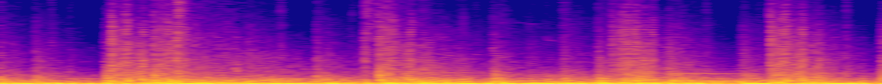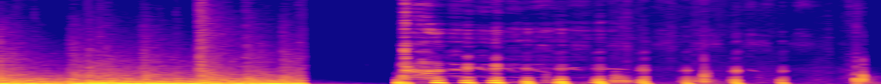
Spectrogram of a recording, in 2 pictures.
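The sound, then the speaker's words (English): Loud booming, crashing movie action audio from a scene where a man is struck on the back of the head with a gun: a dense, continuous roar for about six seconds, a brief gap of silence, then a run of sharp, rapid impacts. “let me just give you a taste of what it looks like when a guy gets hit in the back of the head with a gun. If this acting doesn't win you over, I don't know what will.”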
